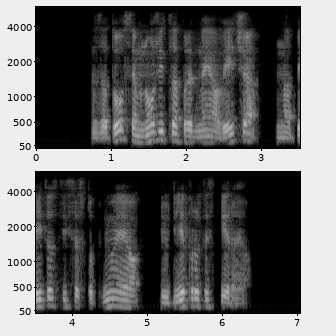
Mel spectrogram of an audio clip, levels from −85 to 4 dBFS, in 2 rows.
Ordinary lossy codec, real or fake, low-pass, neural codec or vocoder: AAC, 32 kbps; real; 5.4 kHz; none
